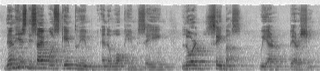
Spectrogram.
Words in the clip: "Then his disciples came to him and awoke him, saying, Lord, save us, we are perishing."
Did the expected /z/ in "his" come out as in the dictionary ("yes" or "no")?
no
